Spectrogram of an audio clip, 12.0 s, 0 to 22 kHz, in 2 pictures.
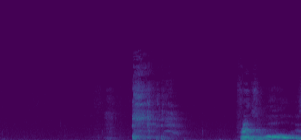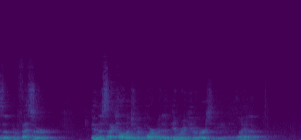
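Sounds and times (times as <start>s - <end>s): person coughing: 2.1s - 3.8s.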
